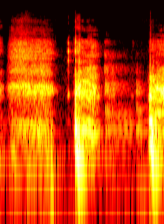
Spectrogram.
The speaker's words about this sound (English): persistent cough.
